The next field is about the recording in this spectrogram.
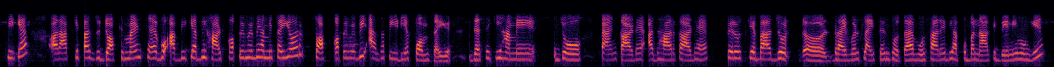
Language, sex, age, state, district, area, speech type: Urdu, female, 60+, Uttar Pradesh, Gautam Buddha Nagar, rural, conversation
